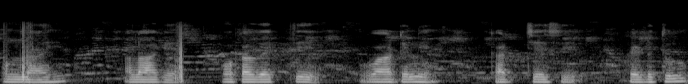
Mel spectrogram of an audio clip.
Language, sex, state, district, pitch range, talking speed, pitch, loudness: Telugu, male, Andhra Pradesh, Sri Satya Sai, 115-120 Hz, 80 wpm, 115 Hz, -27 LUFS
